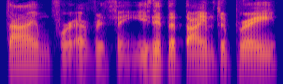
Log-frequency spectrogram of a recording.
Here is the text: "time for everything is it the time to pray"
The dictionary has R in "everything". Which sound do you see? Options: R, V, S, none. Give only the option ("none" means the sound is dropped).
R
